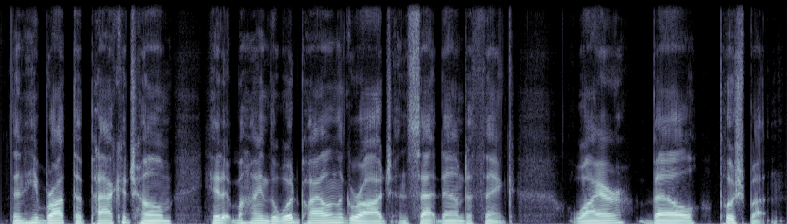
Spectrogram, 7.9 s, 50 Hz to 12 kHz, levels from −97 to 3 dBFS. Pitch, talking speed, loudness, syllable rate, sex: 115 Hz, 150 wpm, -16 LUFS, 4.9 syllables/s, male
